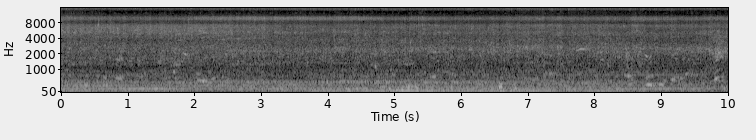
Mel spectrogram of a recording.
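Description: A steady low machinery hum from the moored vessel's onboard plant, running evenly throughout, with faint voices in the background.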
